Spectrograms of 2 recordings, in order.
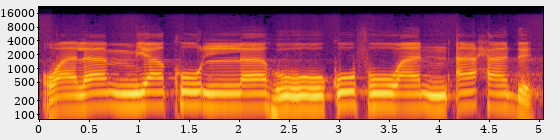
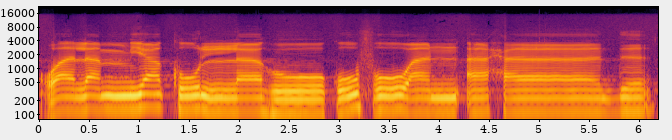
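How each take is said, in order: First: The final vowel is kept short. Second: The final vowel is drawn out long. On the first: The speaker calls it right. "Kalau pendek ya tetap dibaca pendek" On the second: The speaker calls it wrong. "akhirannya itu dengan panjang. Ini keliru besar"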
